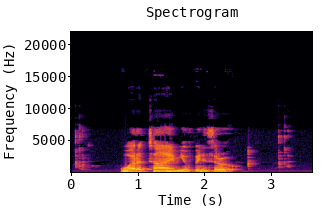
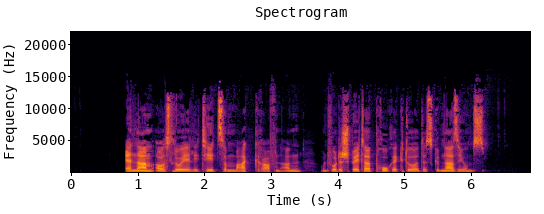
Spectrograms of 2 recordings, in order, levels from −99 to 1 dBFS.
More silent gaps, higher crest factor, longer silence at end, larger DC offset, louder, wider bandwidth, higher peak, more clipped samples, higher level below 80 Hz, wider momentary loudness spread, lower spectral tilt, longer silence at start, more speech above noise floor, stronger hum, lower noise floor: neither; second, 16 dB vs 24 dB; first, 0.95 s vs 0.7 s; neither; first, -15 LUFS vs -24 LUFS; second, 7.6 kHz vs 15 kHz; about the same, -2 dBFS vs -2 dBFS; neither; first, -52 dBFS vs -66 dBFS; about the same, 13 LU vs 14 LU; first, -6 dB/octave vs -3 dB/octave; second, 0.15 s vs 0.8 s; second, 47 dB vs 63 dB; neither; second, -60 dBFS vs -87 dBFS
